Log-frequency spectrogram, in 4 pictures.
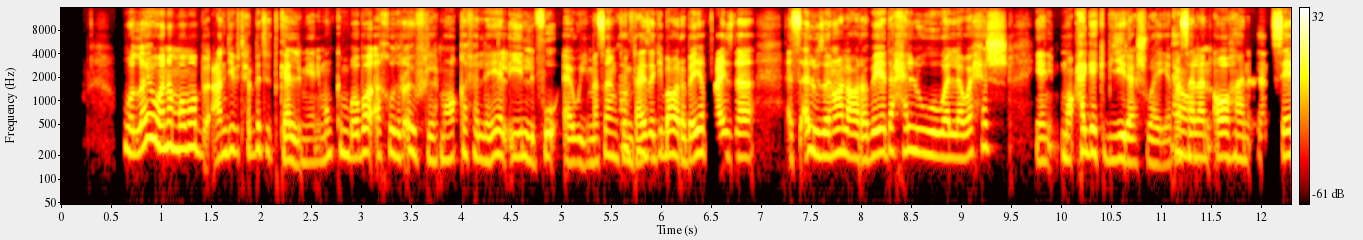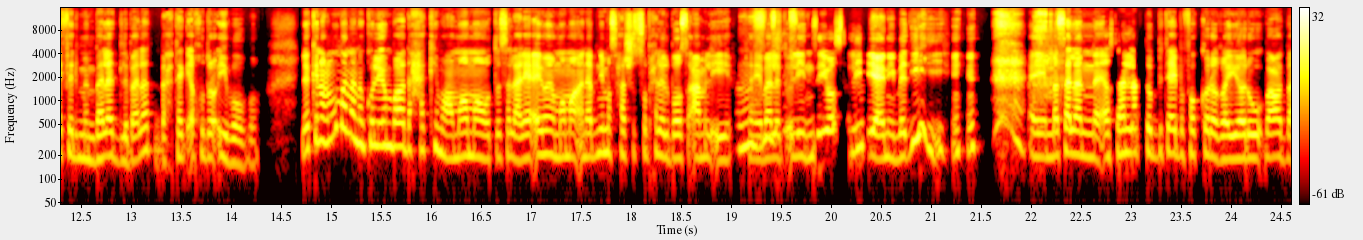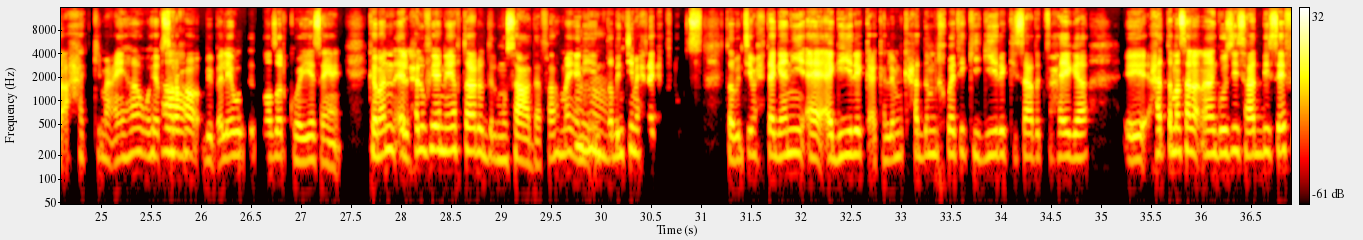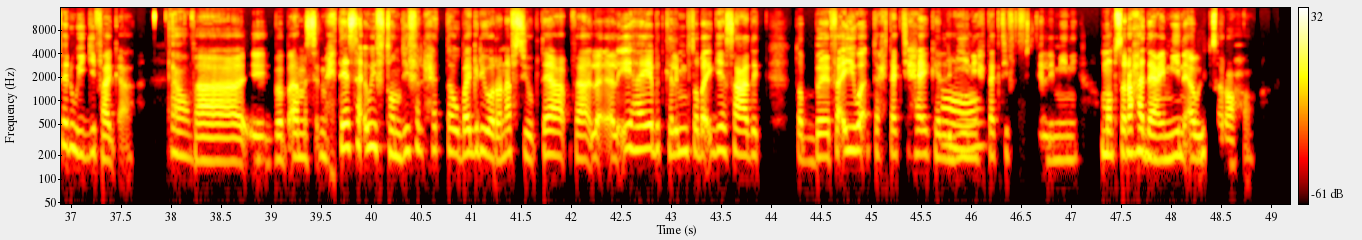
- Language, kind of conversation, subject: Arabic, podcast, قد إيه بتأثر بآراء أهلك في قراراتك؟
- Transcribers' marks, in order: laugh; laugh; unintelligible speech; tapping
